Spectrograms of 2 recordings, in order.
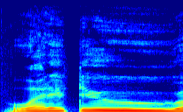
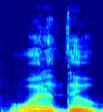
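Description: First: Loud, high, stretched-out catchphrase; drawn-out holler. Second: Said in the usual way. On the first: Pretend. Podcaster repeating his catchphrase to listeners, long playful holler.

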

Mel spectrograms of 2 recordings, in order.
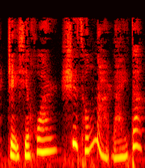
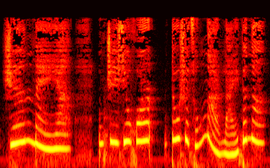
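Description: First: Said in the usual way. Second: Higher, awed voice stressing 都; a girl stunned by a field of flowers; amazed wonder. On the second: Acted. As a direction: marvel at all the flowers. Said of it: "美宝深深地吸了一口气".

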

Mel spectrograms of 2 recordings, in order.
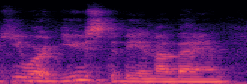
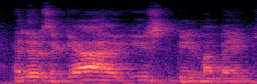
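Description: First: "used" leaned on, the rest softer and lower; stress on used. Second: Said in the usual way. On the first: Shown as a demonstration. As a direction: hit "used" to make the point pointed.

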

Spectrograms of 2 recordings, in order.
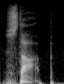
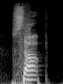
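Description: First: Said in the usual way. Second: Sudden high "Stop". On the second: Shown as a demonstration. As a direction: snap "Stop" up high in pitch.

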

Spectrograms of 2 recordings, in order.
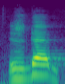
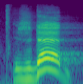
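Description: First: DEAD pressed with a falling tune; emphatic question. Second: "dead" punched louder with a firm fall; louder repeat. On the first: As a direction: challenge them on "dead", landing hard. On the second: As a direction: hammer the repeat on "dead" to shake them. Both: Shown as a demonstration. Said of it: "Is your faith dead?".

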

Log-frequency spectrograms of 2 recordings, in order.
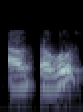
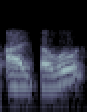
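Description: First: "autobús" said properly as "au-to-bús", no L; correct autobús. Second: "autobús" said as "altobús", with an L before the t; mispronounced autobús. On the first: Correcting toward the right "autobús" for someone who says it wrong. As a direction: clean "autobús" with a clear au diphthong. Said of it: "hasta que le digo autobús". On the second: Imitating people who say "autobús" as "altobús". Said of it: "hay gente que dice autobús". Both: Shown as a demonstration.

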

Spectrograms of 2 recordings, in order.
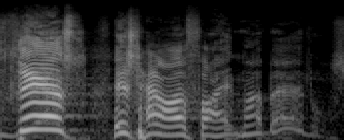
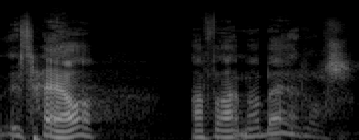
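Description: First: Very loud, high, drawn-out declaration; triumphant preaching shout. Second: Said in the usual way. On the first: Real, not acted. Preacher declaring victory to the church, shouting. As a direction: shout it slowly, hitting THIS hard.

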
